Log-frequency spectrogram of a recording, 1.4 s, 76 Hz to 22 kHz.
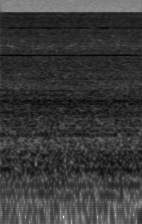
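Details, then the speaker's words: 2010 Ford F-150 towed in for stalling and crank-no-start (codes P025A, P0690, U0109; fuse 27 overheating suspected): in-tank fuel pump running with a steady, even whir and faint whine, drawing about 9.3 A; normal, smooth operation. "so as you can hear the fuel pump is running in the tank and sounds nice and smooth"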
